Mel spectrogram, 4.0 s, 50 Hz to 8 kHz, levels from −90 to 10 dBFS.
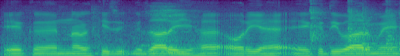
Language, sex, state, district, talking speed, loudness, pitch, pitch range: Hindi, male, Haryana, Charkhi Dadri, 135 wpm, -18 LUFS, 100 Hz, 100-105 Hz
